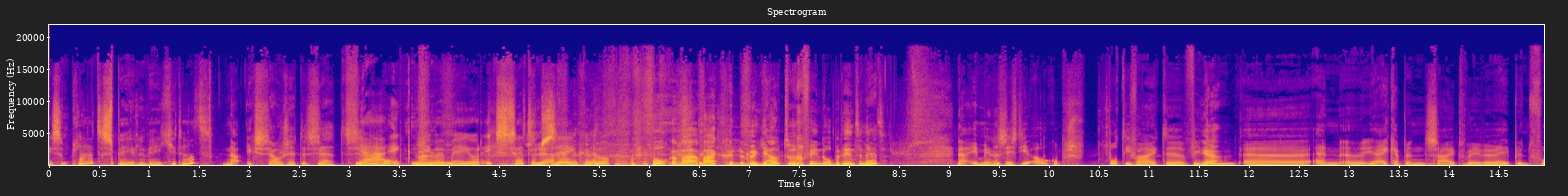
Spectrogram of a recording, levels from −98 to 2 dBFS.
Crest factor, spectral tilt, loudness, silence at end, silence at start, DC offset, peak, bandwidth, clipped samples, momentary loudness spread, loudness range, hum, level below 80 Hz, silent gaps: 18 dB; -5.5 dB/octave; -18 LUFS; 0 s; 0 s; under 0.1%; 0 dBFS; 18.5 kHz; under 0.1%; 10 LU; 6 LU; none; -42 dBFS; none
